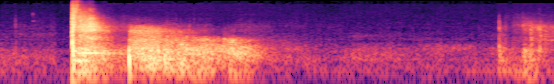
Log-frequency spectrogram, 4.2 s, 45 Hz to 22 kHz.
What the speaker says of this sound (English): I'm gonna take 2 shots and you'll see this is a very accurate gun.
